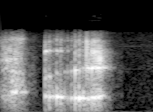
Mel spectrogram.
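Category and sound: human body sound, belch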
